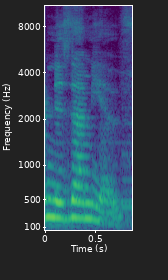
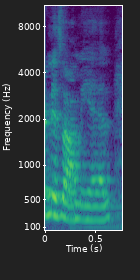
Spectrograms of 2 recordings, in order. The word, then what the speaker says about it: Nizamiev: her name is Dr nizamiev I don't know why I said it like that it's because it's Russian and I'm like yeah it's zombies I can't say it right but her name is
